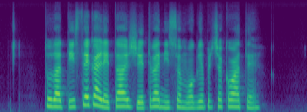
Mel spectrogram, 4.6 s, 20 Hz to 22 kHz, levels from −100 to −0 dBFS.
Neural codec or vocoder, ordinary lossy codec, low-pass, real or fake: autoencoder, 48 kHz, 32 numbers a frame, DAC-VAE, trained on Japanese speech; none; 19.8 kHz; fake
